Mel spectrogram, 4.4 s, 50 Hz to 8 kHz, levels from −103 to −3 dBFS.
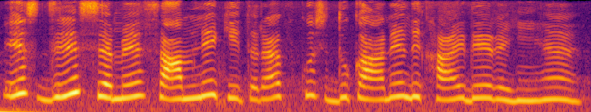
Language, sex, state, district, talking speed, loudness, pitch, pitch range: Hindi, female, Jharkhand, Palamu, 160 wpm, -16 LUFS, 320 Hz, 295-360 Hz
